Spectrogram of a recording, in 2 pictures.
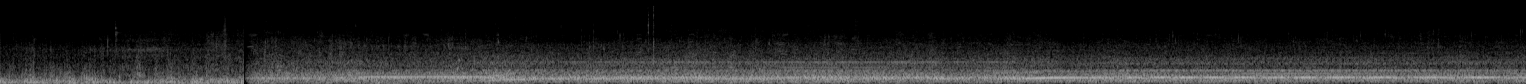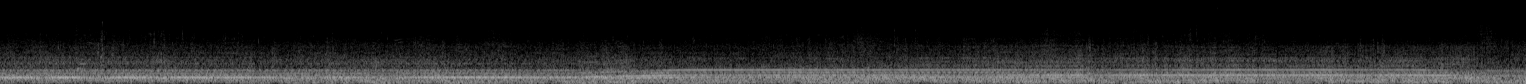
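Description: Tour boat's engine running under way, its pitch stepping up three times, about four, ten and twenty-one seconds in, as the boat picks up speed. Wind buffets the microphone and a steady rush of water and air runs underneath.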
